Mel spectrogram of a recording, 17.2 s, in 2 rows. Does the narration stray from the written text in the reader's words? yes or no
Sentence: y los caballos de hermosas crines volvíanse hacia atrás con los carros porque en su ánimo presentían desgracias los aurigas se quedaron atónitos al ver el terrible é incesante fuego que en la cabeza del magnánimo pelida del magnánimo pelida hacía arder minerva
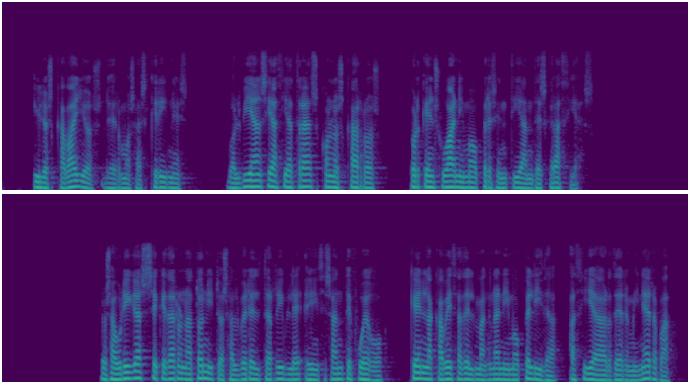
yes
